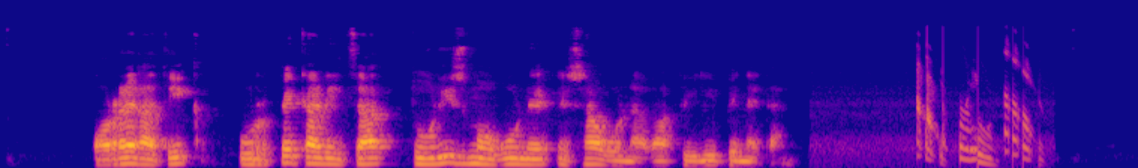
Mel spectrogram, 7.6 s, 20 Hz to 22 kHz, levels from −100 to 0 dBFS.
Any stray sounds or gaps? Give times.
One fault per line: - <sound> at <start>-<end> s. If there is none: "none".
- chirp at 6.1-7.0 s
